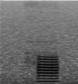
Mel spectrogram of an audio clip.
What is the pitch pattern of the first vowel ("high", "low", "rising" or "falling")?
high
